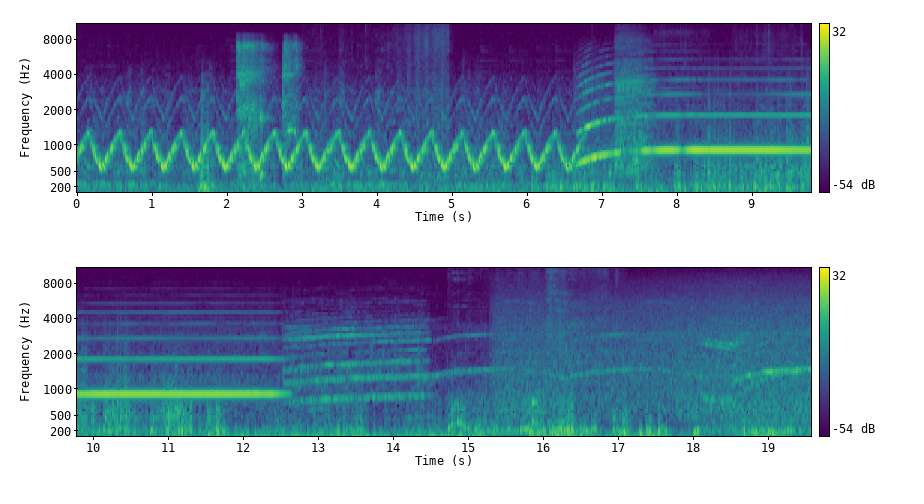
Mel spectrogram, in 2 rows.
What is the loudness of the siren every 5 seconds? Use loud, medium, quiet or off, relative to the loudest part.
loud, loud, loud, quiet.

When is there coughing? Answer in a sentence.
You can hear the coughing from 1.6 to 3.0 s, from 6.7 to 7.8 s and from 16.0 to 16.9 s.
